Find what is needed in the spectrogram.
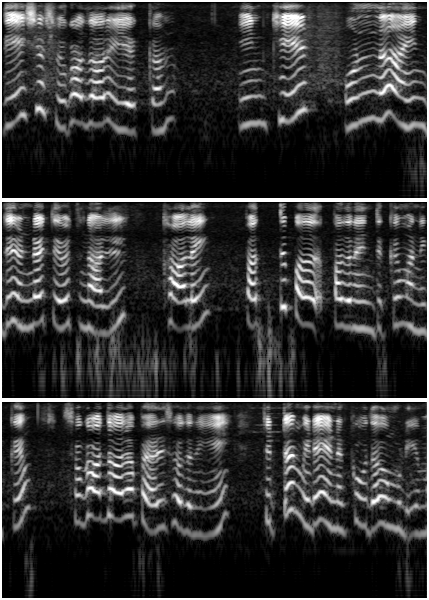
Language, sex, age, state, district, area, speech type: Tamil, female, 18-30, Tamil Nadu, Vellore, urban, read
